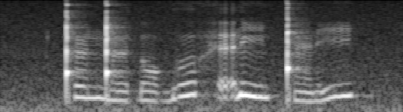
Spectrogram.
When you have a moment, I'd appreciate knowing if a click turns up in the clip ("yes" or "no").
yes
